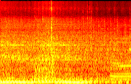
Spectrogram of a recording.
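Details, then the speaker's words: Single-cylinder motorcycle with a newly wired anti-theft kill switch (chor switch): a steady low thump cuts out within a second and the engine winds down when the switch is turned off; the switch works. "Bike को बंद होना चाहिए और ये बाइक बंद हो चुका है।"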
